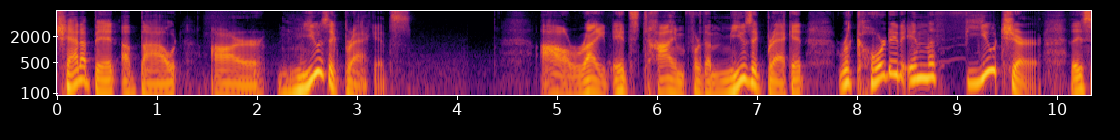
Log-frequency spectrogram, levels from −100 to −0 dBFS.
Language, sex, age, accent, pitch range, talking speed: English, male, 30-49, American, 95-145 Hz, 115 wpm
